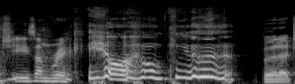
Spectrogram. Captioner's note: whimpering, as Morty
